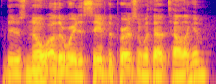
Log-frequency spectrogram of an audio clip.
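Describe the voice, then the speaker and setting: A man's voice: fairly low pitch, racing. A man teaching an informal religious text class, explaining each point in plain, everyday words and repeating it for clarity.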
